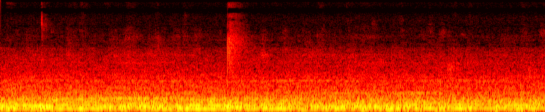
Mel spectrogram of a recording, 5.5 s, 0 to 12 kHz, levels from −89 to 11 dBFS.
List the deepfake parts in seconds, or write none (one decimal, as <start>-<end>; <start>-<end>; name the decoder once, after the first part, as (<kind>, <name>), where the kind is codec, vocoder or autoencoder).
0.0-1.0 (vocoder, Vocos); 1.8-2.8; 3.9-5.5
